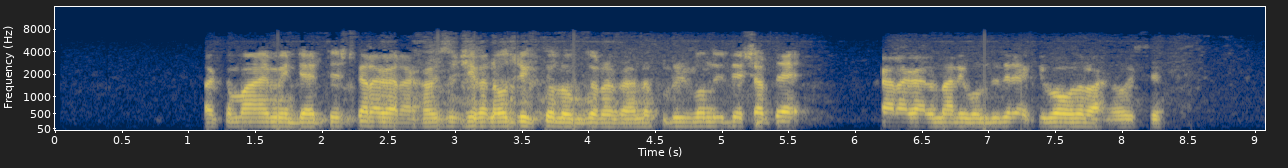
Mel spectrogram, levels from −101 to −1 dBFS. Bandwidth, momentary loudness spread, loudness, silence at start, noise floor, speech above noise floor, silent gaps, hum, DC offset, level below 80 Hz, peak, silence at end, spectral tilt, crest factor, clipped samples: 7 kHz; 8 LU; -17 LUFS; 1.1 s; -76 dBFS; 60 dB; none; none; under 0.1%; -60 dBFS; 0 dBFS; 0.75 s; -6 dB/octave; 18 dB; under 0.1%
